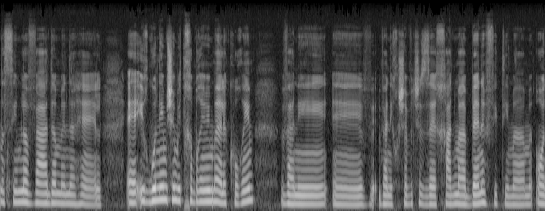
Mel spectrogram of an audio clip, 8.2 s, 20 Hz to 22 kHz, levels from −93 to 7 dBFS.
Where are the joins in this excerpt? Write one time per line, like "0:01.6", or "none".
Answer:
0:03.2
